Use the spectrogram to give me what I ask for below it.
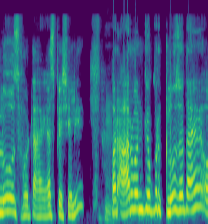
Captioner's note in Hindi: नाक से की जाने वाली आवाज़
